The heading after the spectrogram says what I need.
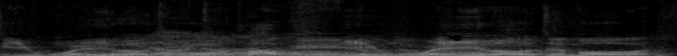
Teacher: you can't say I waelod y môr without dipping your voice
